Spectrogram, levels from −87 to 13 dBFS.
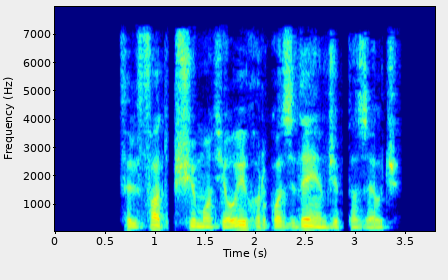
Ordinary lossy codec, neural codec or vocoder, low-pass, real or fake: AAC, 32 kbps; none; 7.2 kHz; real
